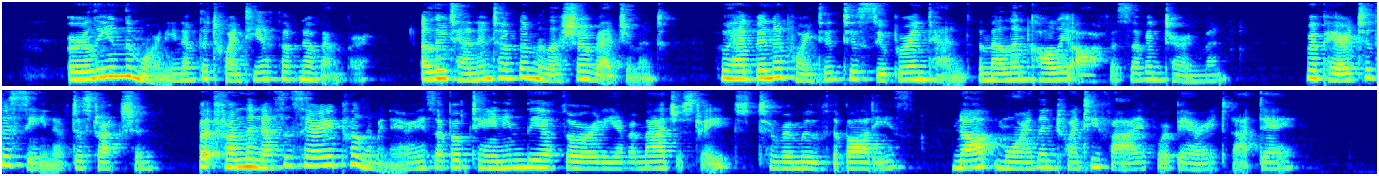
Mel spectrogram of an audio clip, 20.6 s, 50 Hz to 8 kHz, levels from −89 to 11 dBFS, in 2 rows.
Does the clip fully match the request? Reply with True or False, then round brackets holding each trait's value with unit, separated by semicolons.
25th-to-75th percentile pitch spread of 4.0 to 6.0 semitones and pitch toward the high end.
False (3.4 semitones; 205 Hz)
